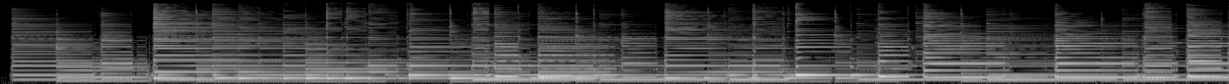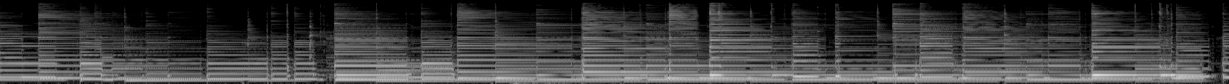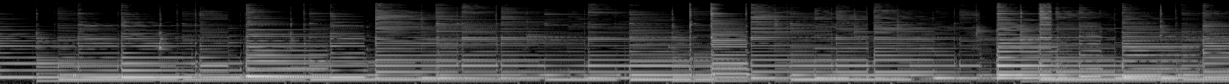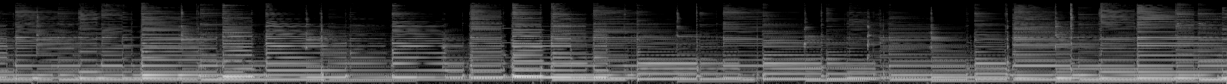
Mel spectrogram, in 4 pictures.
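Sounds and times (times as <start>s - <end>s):
fingerpicked strings: 0.0s - 49.1s.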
